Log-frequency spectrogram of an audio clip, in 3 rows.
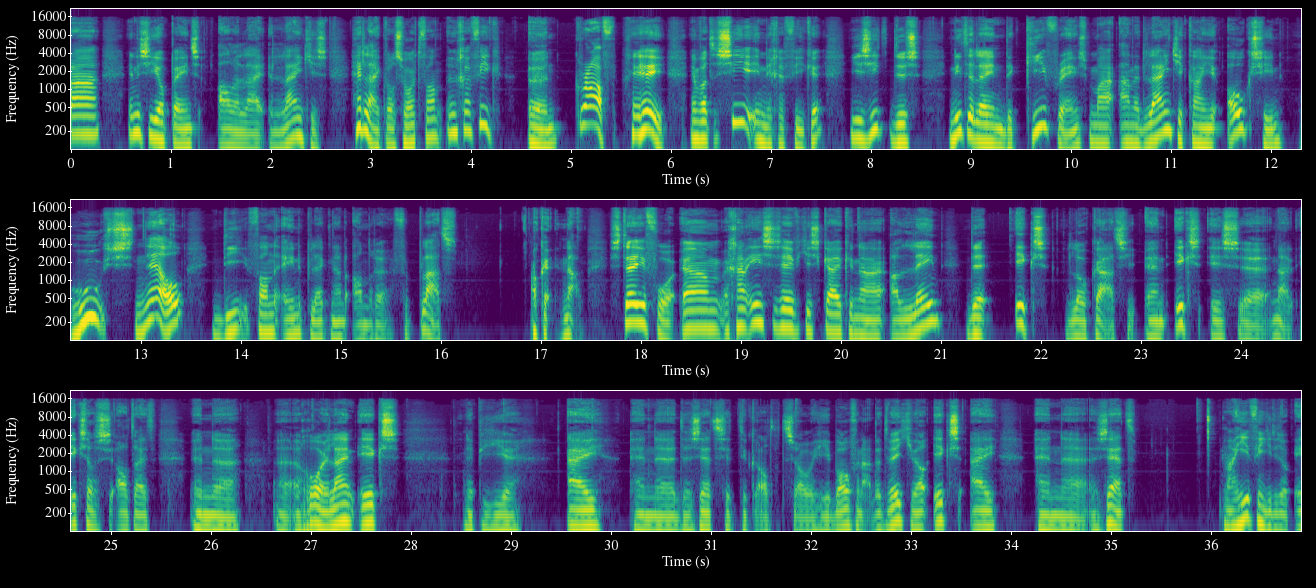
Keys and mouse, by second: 0.5-1.8 middle drag, 2.4 middle click, 4.0-16.9 drag, 17.2 click, 19.9 click, 21.6 click, 24.2 middle click, 26.2 ctrl+shift+l, 33.2 middle click, 34.5 ctrl+shift+a, 34.8 shift+c.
